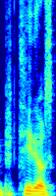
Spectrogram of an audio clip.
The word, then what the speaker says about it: Petito: Gabby Petito's case. Oh, we got a timeline, baby. Petito, I said it right.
